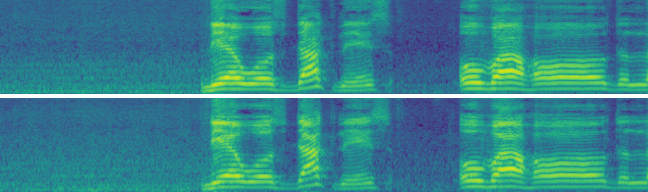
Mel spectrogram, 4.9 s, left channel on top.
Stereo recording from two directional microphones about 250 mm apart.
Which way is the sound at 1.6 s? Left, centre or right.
Left.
